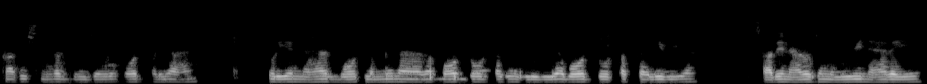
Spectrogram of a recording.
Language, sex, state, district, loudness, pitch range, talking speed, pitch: Hindi, male, Uttar Pradesh, Jyotiba Phule Nagar, -26 LUFS, 120-125 Hz, 225 wpm, 125 Hz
